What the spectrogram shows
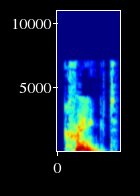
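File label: "cranked", English, British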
